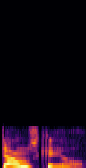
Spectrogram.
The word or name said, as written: downscale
